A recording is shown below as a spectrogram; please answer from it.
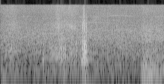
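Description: Low rumble of wind buffeting the microphone, strongest near the end, with one sharp click about halfway through.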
